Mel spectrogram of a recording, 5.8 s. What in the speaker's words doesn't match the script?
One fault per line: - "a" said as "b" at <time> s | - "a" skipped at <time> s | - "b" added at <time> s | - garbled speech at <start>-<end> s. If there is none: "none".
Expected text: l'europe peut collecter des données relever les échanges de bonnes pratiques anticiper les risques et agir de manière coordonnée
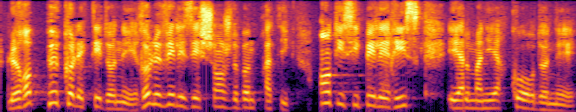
- "des" skipped at 1.0 s
- "agir" skipped at 4.6 s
